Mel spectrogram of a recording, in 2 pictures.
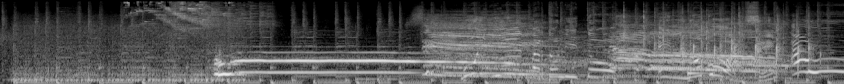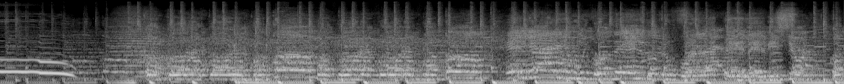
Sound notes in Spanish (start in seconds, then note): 0.1 Sonido de redoblante; 2.2 Sonido de lobo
